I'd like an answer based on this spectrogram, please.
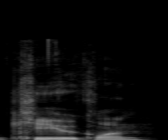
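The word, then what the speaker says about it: Ke Huy Quan: And in the trailer, when and I don't want to say his name wrong. Kihu Kwan?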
